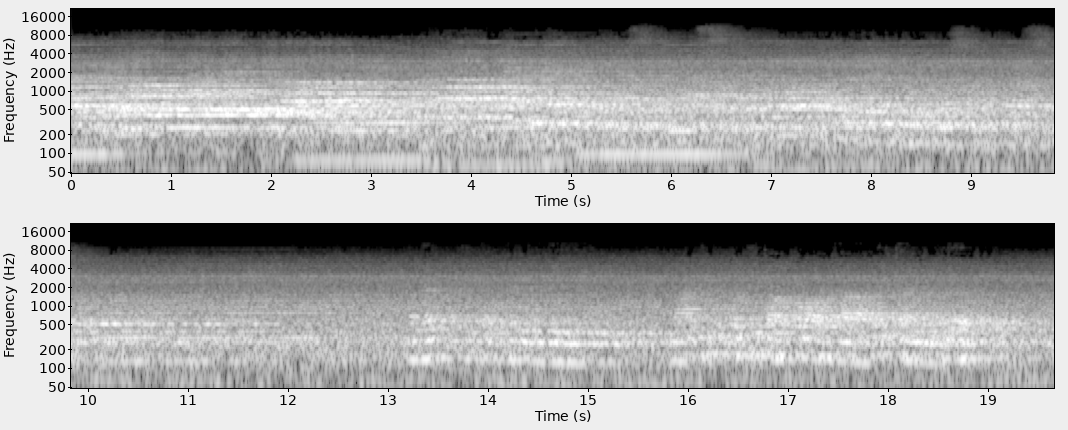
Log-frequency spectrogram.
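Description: A choir sings slowly in a large echoing space.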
